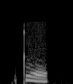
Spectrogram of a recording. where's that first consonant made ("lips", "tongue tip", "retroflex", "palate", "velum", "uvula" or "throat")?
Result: tongue tip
